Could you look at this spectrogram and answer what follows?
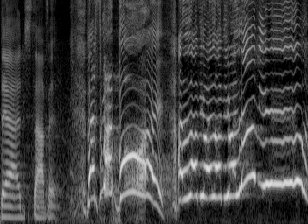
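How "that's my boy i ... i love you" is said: very loud, very high, proud, gushing cheer. Imagining God cheering on his son, retelling God's loud cheer. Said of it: "he's loud in his approval".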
